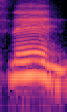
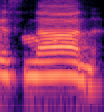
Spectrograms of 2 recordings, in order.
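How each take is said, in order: First: The word ends with an 'ain' sound. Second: The word ends with a long 'aan' sound. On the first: This is how Arabs say it. "लेकिन अरब लोग जो हैं स्नैन बोलते हैं" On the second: This is the form of the word. "मैंने कहा स्नान है लफ्ज"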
